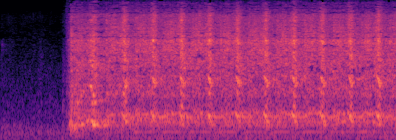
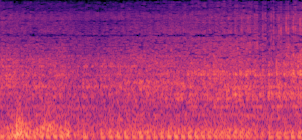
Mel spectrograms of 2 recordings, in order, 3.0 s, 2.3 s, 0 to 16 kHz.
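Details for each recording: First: Honda SH125 scooter: steady starter cranking about 2.5 beats per second for four seconds, never catching; owner suspects stator wiring, choke or spark plug, not confirmed. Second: Honda SH125 scooter idling during a pre-MOT check: a busy single-cylinder idle with a light, loose rattle from the variator rollers, harmless; a new belt and rollers are to be fitted later.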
